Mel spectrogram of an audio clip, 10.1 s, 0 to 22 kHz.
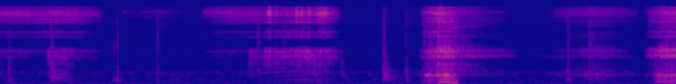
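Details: A Korean boyfriend asleep in a car on a snowy day snores in irregular rattles with quiet gaps, about 18 breaths a minute, with rain sounds in the background; ordinary snoring.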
